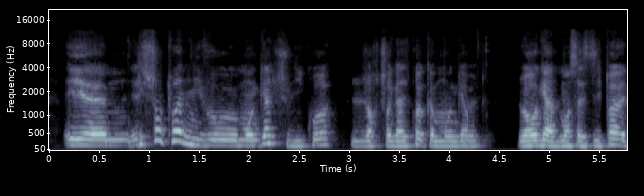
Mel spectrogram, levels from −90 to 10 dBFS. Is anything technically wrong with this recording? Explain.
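Yes. Damaged data in a compressed stream appears at 0.91 s and again at 4.18 s. At each point the decoder meets corrupted bytes, misreads the frame and loses sync until it finds the next valid header, leaving a brief glitch in the speech.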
